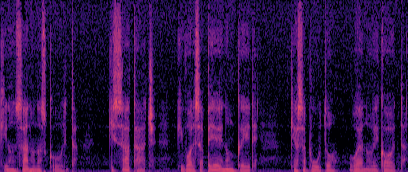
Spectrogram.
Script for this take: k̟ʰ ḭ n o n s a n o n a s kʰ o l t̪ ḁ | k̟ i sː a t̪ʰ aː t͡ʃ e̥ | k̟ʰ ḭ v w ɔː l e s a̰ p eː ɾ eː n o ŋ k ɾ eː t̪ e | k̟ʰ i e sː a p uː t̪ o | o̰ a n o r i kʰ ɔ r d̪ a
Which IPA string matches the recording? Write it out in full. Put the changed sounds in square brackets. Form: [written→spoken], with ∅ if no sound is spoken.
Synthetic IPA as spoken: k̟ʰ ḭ n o n s a n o n a s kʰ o l t̪ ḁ | k̟ i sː a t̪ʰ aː t͡ʃ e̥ | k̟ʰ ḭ v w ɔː l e s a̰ p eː ɾ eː n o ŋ k ɾ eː [t̪→d̪] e | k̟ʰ i [e→a] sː a p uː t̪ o | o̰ a n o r i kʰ ɔ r d̪ a

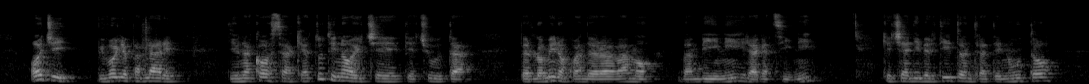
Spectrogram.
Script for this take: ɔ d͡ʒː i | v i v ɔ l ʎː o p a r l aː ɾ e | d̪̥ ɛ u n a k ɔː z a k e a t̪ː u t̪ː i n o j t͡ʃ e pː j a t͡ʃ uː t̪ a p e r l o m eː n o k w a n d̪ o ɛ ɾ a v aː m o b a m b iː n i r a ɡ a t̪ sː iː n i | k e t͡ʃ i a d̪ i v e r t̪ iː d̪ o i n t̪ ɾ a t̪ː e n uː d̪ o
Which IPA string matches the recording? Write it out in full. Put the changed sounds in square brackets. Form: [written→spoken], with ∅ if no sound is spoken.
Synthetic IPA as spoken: ɔ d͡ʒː i | v i v ɔ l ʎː o p a r l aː ɾ e | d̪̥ [ɛ→i] u n a k ɔː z a k e a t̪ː u t̪ː i n o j t͡ʃ [e→ɛ] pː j a t͡ʃ uː t̪ a p e r l o m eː n o k w a n d̪ o ɛ ɾ a v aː m o b a m b iː n i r a ɡ a t̪ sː iː n i | k e t͡ʃ i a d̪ i v e r t̪ iː [d̪→t̪] o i n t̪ ɾ a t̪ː e n uː [d̪→t̪] o

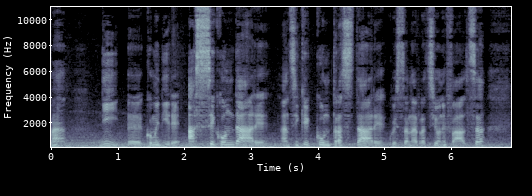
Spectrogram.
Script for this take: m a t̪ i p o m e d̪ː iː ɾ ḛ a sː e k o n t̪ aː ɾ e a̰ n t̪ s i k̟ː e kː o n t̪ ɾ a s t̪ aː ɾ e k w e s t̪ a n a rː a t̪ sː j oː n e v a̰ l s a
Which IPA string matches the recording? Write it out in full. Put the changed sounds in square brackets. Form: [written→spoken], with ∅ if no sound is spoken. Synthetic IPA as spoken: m a [t̪→d̪] i [p→k] o m e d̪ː iː ɾ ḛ a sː e k o n [t̪→d̪] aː ɾ e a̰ n t̪ s i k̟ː e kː o n t̪ ɾ a s t̪ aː ɾ e k w e s t̪ a n a rː a t̪ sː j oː n e [v→f] a̰ l s a

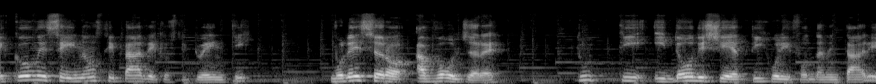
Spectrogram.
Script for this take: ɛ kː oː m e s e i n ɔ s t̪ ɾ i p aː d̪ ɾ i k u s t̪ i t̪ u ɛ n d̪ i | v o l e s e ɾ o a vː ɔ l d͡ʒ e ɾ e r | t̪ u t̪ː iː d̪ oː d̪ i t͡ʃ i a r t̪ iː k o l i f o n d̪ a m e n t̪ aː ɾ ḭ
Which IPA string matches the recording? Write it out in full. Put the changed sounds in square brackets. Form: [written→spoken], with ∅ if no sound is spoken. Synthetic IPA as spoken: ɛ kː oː m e s e i n ɔ s t̪ ɾ i p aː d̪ ɾ i k [u→o] s t̪ i t̪ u ɛ n [d̪→t̪] i | v o l e [s→sː] e ɾ o a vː ɔ l d͡ʒ e ɾ e [r→∅] | t̪ u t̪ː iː d̪ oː d̪ i t͡ʃ i a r t̪ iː k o l i f o n d̪ a m e n t̪ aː [ɾ→l] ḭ

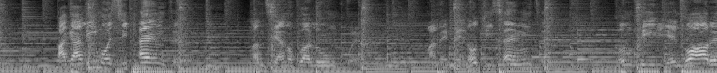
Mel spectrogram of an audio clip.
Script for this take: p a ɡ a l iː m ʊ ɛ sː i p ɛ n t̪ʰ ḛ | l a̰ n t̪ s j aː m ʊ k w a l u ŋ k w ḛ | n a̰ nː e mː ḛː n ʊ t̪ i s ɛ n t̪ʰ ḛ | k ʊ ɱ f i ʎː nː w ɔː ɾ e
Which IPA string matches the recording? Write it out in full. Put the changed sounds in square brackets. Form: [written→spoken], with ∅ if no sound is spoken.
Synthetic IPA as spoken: p a ɡ a l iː m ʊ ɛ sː i p ɛ n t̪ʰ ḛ | l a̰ n t̪ s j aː [m→n] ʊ k w a l u ŋ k w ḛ | [n→m] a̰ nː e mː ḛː n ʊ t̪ i s ɛ n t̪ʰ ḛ | k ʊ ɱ f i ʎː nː w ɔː ɾ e

